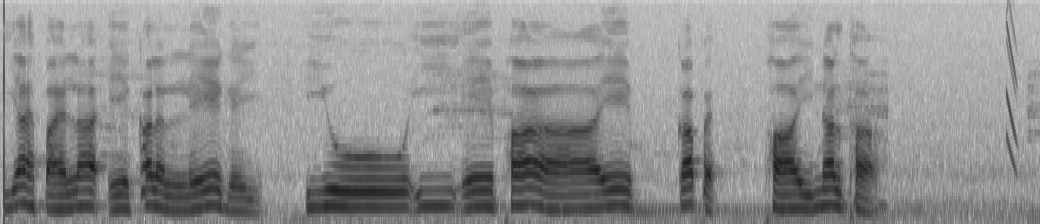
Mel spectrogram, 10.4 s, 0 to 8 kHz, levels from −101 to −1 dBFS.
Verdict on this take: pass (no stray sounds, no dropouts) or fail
fail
